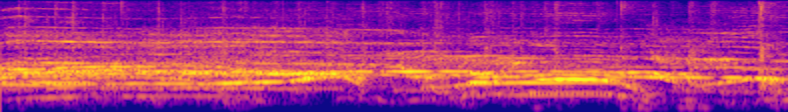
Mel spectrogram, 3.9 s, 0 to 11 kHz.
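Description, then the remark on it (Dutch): The school class HAVO 2B cheers and shouts together at Radiolab DenkTank 020, a dense wash of high excited voices and whoops, loud and continuous without a break. “Voor de laatste keer de nieuwe HAVO 2B. Laat je horen.”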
